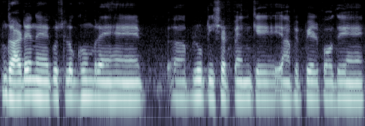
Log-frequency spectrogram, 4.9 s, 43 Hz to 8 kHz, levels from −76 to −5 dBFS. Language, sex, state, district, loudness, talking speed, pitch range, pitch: Hindi, male, Maharashtra, Mumbai Suburban, -19 LUFS, 220 wpm, 130-140 Hz, 135 Hz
